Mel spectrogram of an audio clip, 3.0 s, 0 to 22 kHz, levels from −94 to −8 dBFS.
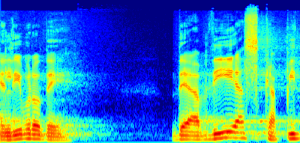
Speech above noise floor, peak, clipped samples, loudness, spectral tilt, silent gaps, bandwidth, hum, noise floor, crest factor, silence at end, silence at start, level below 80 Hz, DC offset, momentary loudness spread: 44 dB; -6 dBFS; under 0.1%; -20 LUFS; -4.5 dB/octave; none; 19 kHz; none; -65 dBFS; 16 dB; 0 s; 0 s; -58 dBFS; under 0.1%; 10 LU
